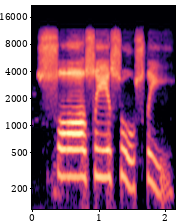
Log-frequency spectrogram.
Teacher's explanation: Dia kena tebal. Dia kena ada bunyi sofir.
